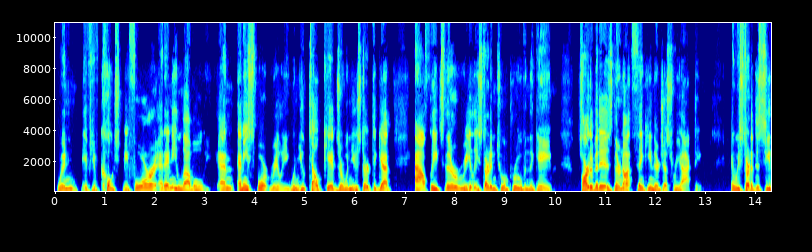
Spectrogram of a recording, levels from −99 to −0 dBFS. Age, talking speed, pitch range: 50-69, 195 wpm, 115-155 Hz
